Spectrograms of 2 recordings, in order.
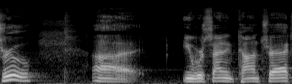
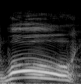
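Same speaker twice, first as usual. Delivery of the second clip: high, loud startled whoa from King; mock jolt of surprise, pitched way up; 10 semitones higher, 7 dB louder than usual. King startled as the attorney grabs him, high loud whoa.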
